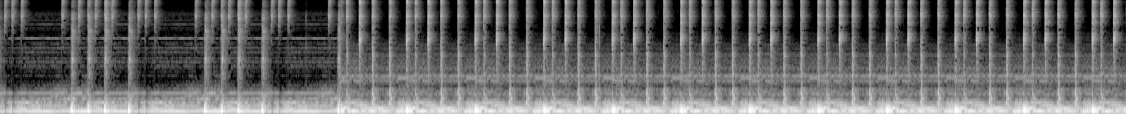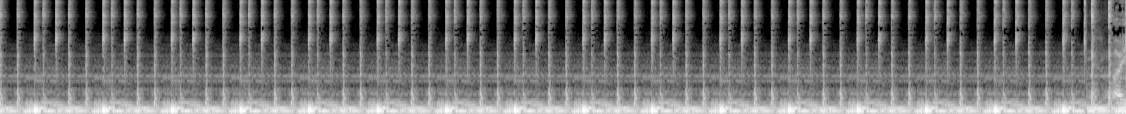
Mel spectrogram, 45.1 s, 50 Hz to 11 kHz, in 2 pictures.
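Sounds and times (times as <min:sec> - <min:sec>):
sustained low chord: 0:00.0 - 0:13.8
hi-hat pattern: 0:01.2 - 0:03.2, 0:03.9 - 0:05.8, 0:06.6 - 0:45.0.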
